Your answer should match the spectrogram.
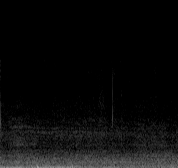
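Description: Low, steady outdoor rumble, with wind buffeting the phone's microphone and a faint low hum.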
